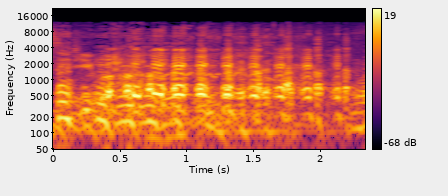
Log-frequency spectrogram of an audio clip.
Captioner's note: laugh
